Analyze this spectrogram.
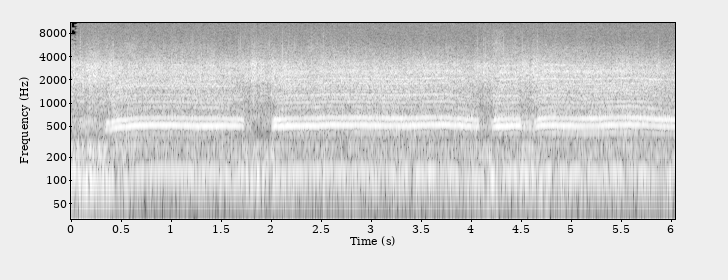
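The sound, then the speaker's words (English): Steam locomotive number 837 rumbles past with a steady, heavy roar while its whistle sounds several long, steady mid-pitched blasts separated by brief breaks, loud throughout with no voices. “That's the 837 steaming past”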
